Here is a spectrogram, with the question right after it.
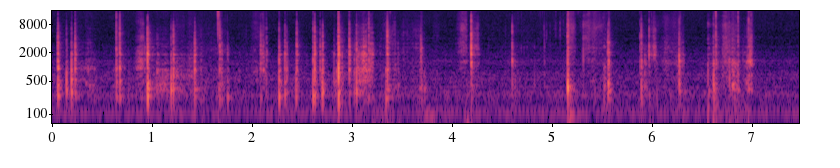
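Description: Long nails tap and scratch the sides and orange plastic cap of a gable-top paperboard juice carton held close to the mic, while the carton is turned in the hands. The result is an irregular run of quick, dry, hollow taps and short scratchy rasps that die away at once, with a few louder clicks among softer ones over a quiet, low background.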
